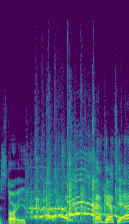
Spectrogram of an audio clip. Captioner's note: audience cheers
